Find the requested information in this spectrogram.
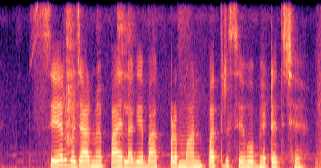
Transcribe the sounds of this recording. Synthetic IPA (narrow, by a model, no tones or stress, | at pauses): seəɾbəd͡ʒaːɾmẽpajləɡebakpɾəmaːnpət̪ɾəseɦobʱeʈet̪t͡ʃʰɛ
